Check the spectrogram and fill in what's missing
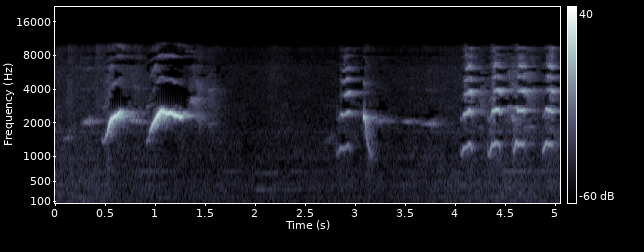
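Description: A cockatiel whistles two rising, slurred notes, then a quick series of bright chirps.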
